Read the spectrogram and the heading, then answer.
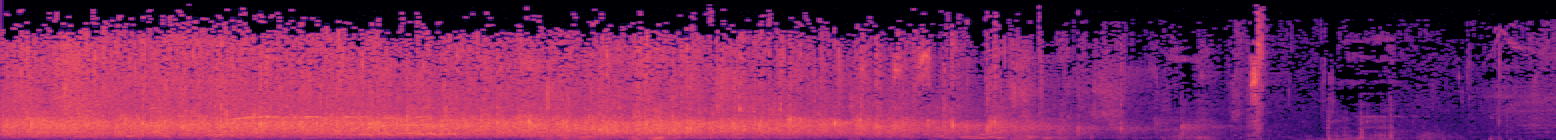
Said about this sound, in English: And so thank you for your years of service and what it is that you mean to us down here in the Cape Town Church. So can we give them another round of applause, please?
